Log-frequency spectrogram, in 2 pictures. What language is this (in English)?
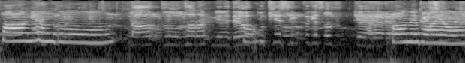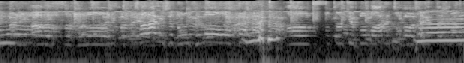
Korean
